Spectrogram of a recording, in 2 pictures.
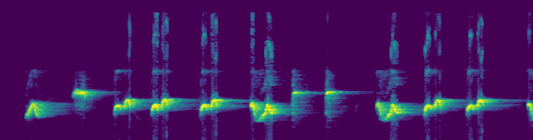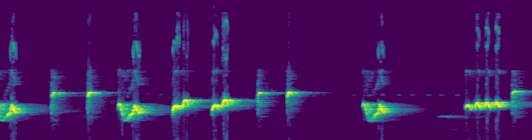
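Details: Brown-throated sunbird (konin) lure song for captive birds: a long run of high, downward-swept, slightly buzzy notes, about three per second, mixed with thin high whistles.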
